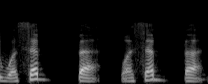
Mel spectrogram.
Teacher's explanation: The ba is a qalqala letter, but because of the shadda on it, because of this W sign on it, and because it's joint and then followed by a haraka, we don't need to do the bouncing. We don't say wasababa.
